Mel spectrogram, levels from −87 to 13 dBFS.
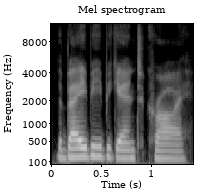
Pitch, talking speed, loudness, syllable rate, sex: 165 Hz, 210 wpm, -18 LUFS, 5.4 syllables/s, female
